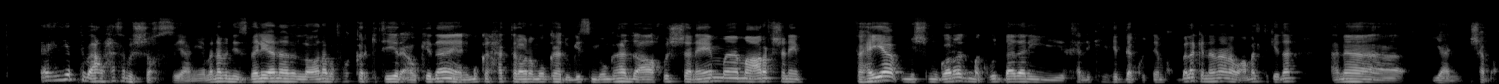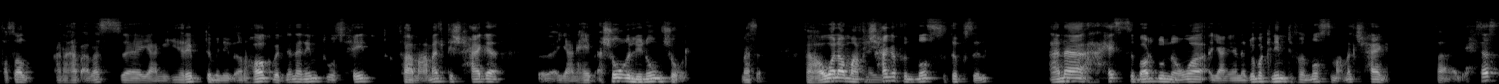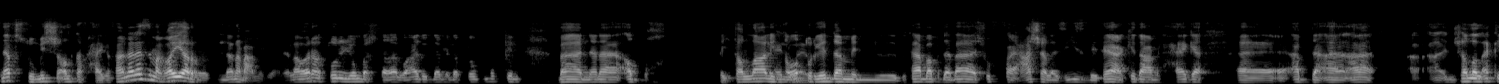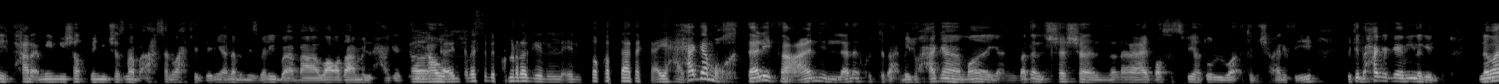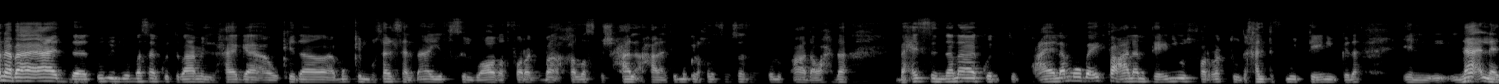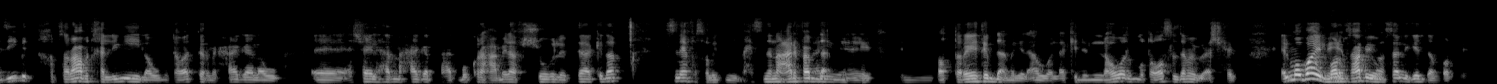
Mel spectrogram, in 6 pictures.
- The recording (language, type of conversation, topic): Arabic, podcast, إزاي بتفرّغ توتر اليوم قبل ما تنام؟
- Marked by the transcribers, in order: tapping; in English: "الlaptop"; in English: "mood"; tsk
